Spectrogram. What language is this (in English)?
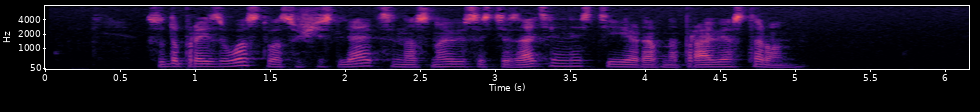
Russian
